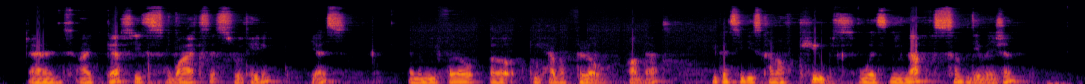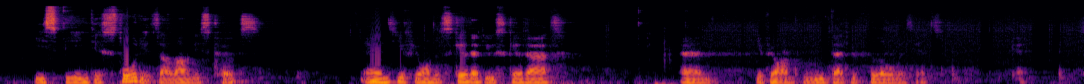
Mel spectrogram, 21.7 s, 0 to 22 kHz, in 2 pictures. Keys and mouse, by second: 0.5-1.9 drag, 3.9-7.3 shift+drag, 8.6 shift+middle click, 10.7-11.5 drag, 14.9-17.2 drag, 17.7-21.6 shift+drag.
